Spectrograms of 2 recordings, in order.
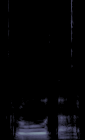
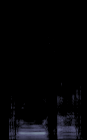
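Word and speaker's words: broþar: So, um, like let's say we have the word brothar, brothar. Um, this O is long, but long vowels aren't actually that much longer than short vowels. They're typically a little less than twice as long.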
